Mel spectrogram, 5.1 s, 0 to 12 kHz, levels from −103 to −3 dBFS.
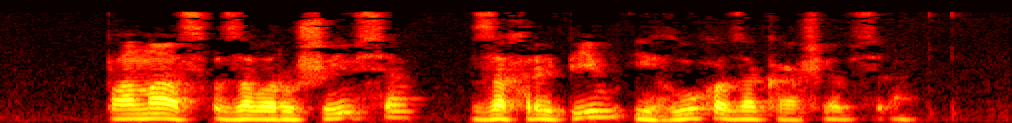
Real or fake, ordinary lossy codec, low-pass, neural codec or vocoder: real; MP3, 32 kbps; 10.8 kHz; none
